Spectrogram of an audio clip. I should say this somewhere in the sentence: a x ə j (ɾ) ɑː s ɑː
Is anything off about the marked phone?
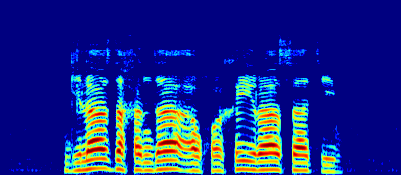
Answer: no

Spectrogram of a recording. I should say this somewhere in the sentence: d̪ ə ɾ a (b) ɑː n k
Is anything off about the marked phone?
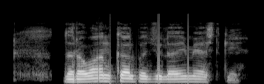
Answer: yes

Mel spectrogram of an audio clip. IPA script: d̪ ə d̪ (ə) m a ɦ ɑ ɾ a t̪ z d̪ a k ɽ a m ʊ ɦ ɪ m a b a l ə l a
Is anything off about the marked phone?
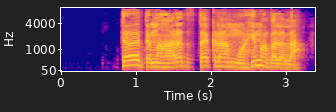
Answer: no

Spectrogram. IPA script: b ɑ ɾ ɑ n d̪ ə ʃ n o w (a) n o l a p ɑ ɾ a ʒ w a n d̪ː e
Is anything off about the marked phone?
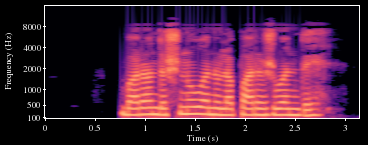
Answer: no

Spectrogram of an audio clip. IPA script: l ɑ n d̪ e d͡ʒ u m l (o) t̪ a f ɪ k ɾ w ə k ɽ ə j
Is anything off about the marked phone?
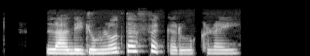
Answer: no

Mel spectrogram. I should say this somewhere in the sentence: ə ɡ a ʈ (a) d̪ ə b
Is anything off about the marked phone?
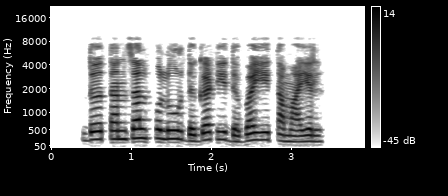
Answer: yes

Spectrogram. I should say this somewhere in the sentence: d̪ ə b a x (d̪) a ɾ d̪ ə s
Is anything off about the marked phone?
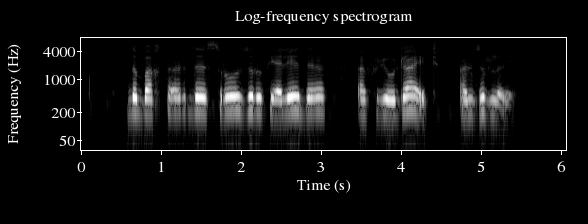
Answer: yes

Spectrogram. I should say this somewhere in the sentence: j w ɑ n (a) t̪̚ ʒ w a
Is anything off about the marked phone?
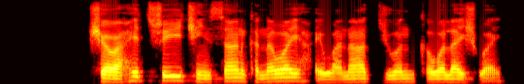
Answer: yes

